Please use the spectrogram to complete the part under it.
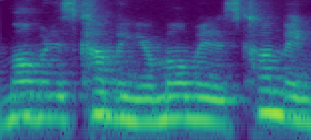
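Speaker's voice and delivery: excited, eager, rushed delivery building with anticipation. Showing how to talk to a dog during a stay command; excited, anticipating tone. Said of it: "my tone of voice would have some excitement, some anticipation".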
